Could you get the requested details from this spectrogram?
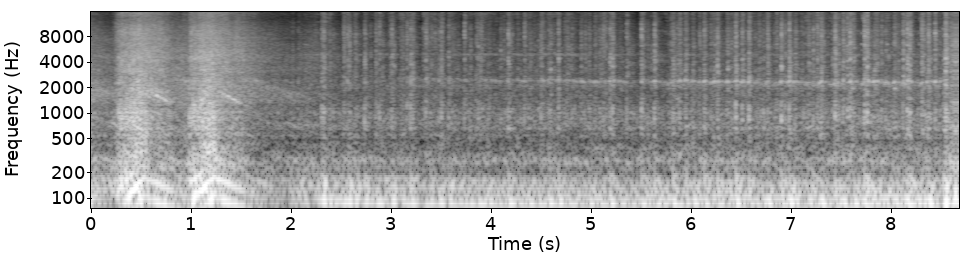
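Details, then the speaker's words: Newly built engine on one of its first startups: fires with two quick revs, then a lumpy idle with a thin steady screech from the rear; torque converter bolts rubbing the mid plate, need tightening. "i started hearing a screeching noise and what that noise is actually the converter bolts rubbing on the mid plate um i need to tighten those up and stuff after the first time first two three times of firing one up"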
